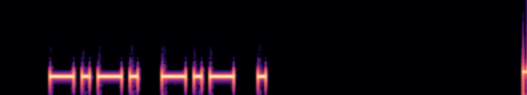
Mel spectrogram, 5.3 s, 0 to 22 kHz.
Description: Morse code, heard as a keyed tone, about 15 wpm, 700 Hz. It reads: CKE
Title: USA Call Sign Postfixes - 3 Letters 15wpm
